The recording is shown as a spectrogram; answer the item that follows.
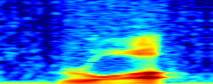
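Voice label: "ruo" tone 3, Chinese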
